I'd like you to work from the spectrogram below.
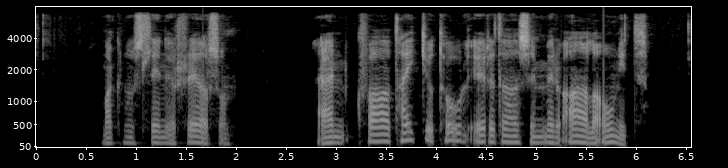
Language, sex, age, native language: Icelandic, male, 20-29, Icelandic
